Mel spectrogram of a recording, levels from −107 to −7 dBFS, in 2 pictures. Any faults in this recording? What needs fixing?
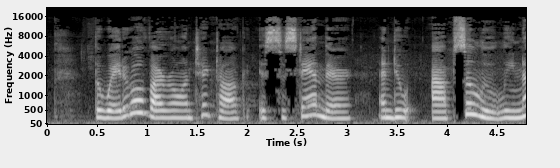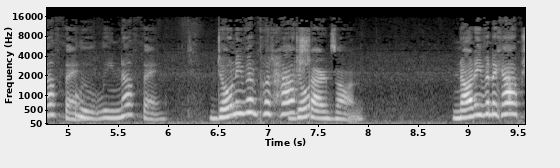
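A second capture path, likely a slower one, or an edit holding two copies out of step, mixes the same audio in twice from 5.08 to 7.42 s. This doubled audio track trails by roughly 0.7 s, a few decibels quieter, full-band and dry, starting and stopping abruptly. Prevent it by routing each source through a single capture path and checking edits for overlapping duplicate regions.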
